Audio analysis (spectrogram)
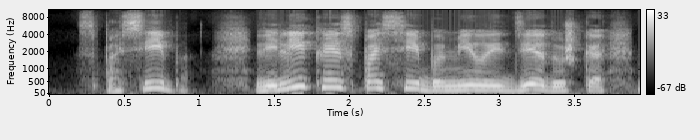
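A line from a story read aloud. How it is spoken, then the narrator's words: Fervent exclamation. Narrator (Russian): горячо воскликнула Энни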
